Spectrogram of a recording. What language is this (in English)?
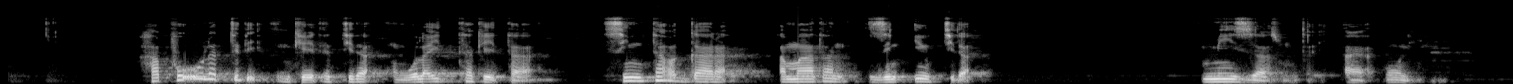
Wolaytta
